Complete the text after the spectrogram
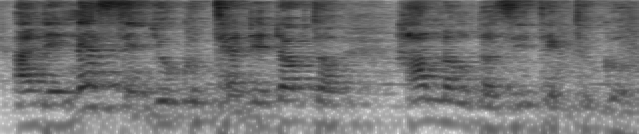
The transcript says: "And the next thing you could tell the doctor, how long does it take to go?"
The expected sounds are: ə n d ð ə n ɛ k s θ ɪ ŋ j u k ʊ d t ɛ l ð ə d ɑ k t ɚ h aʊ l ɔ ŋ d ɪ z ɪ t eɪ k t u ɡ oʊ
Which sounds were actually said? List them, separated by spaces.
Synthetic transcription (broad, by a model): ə n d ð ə n ɛ k s t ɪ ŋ j u k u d t ɛ l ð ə d ɑ k t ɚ h aʊ l ɔ ŋ d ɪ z ɪ t eɪ k t u ɡ oʊ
